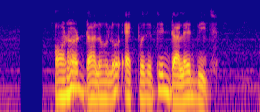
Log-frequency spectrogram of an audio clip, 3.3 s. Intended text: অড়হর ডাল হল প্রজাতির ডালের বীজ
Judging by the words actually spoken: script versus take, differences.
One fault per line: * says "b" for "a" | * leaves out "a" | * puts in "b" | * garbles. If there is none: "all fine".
* puts in "এক"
